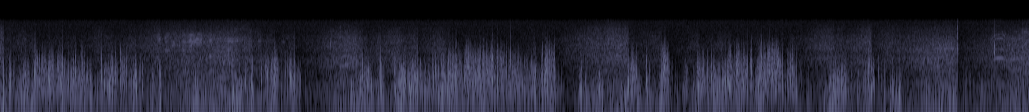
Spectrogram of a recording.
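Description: Wind buffeting the camera microphone: a loud, uneven rumbling rush that swells and falls in gusts, easing briefly about four and seven seconds in.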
